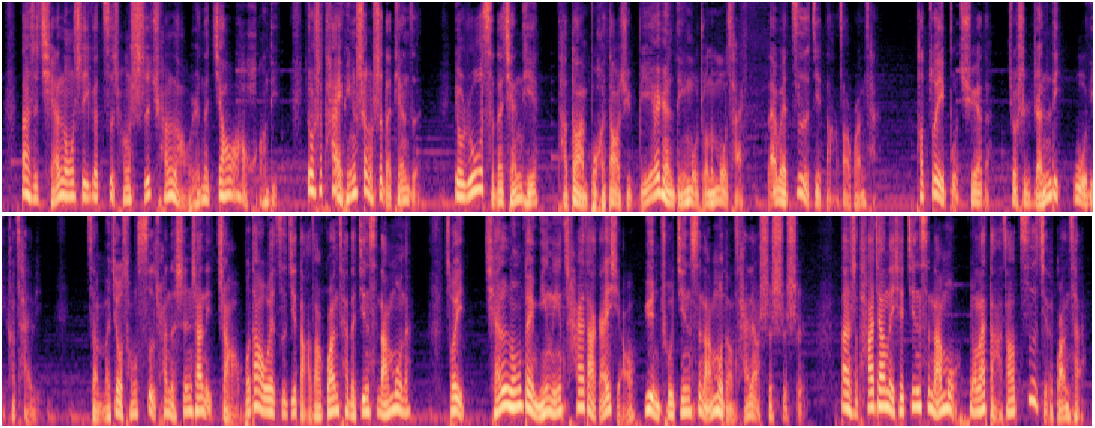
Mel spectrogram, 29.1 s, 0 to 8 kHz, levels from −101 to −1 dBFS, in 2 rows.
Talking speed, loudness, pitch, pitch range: 285 characters per minute, -18 LUFS, 120 Hz, 95-150 Hz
